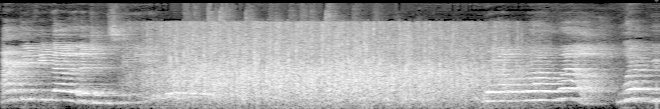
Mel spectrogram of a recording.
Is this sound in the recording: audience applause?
yes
